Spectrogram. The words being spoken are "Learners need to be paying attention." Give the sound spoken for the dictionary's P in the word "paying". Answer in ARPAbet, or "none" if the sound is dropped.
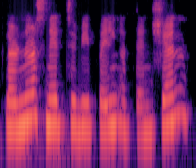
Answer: P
